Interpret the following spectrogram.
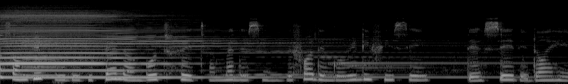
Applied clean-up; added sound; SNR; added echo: none; Harmonica; -3 dB; none.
